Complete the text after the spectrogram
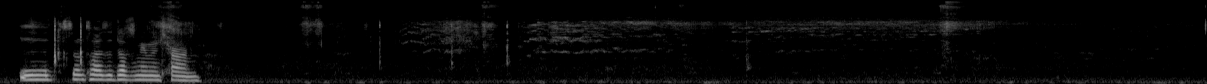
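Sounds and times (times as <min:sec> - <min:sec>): toy motor high-pitched whine: 0:03.0 - 0:12.0.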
